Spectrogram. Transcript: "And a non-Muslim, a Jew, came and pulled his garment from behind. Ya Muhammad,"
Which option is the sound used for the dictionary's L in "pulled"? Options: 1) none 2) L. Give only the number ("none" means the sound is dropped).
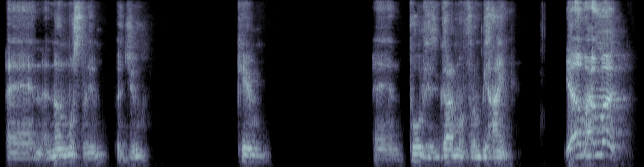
1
